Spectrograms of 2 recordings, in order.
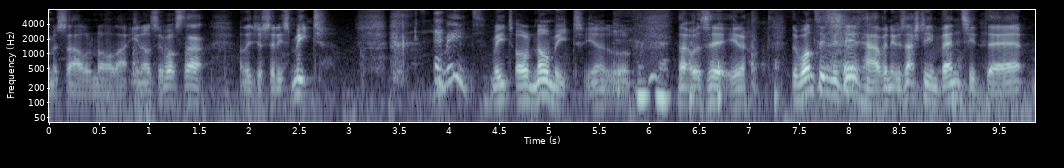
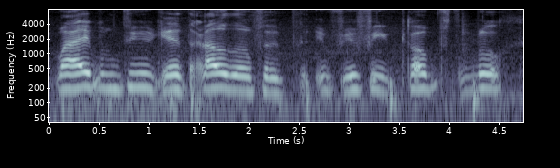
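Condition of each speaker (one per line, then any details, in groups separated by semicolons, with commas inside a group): No condition
Multiple sclerosis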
